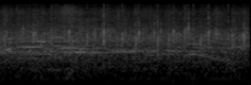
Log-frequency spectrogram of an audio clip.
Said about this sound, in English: Now, Black David said, oh, clap your hands, all ye people, ready, and shout with a voice of triumph.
